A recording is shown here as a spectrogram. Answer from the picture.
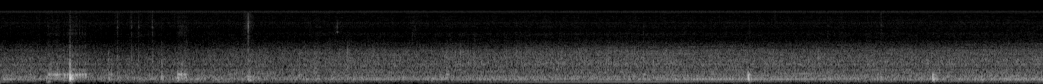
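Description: Safari game-drive vehicle's engine running steadily as it drives slowly along a dirt track, with a few short knocks and bumps, the sharpest about a second in.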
